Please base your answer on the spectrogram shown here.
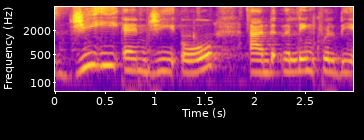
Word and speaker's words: Gengo: The next company is Genco. And again, I may be mispronouncing this. It's Gengo, and the link will be on my Patreon.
